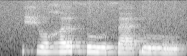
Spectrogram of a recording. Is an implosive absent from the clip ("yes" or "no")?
no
